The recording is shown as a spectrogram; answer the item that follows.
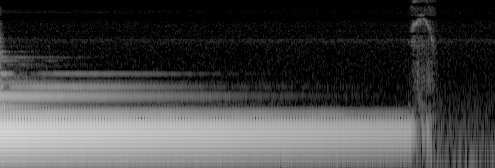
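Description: The final chord of an acoustic mountain dulcimer rings out and fades slowly for about five seconds. It is then cut off by a hand muting the strings, with a short scrape.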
